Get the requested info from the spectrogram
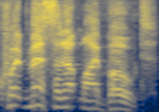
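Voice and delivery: angry shout. Voicing Valkyr, who is upset about a mess on his boat: Valkyr yelling angrily. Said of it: "Valkyr yells at you".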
